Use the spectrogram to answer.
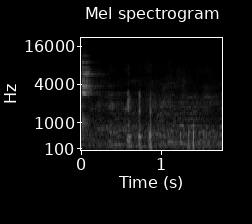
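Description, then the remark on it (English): Drinking glasses clink together in a toast, with about four or five quick, light taps spread irregularly over a second, above a faint murmur of background voices. “Let's clink some glasses.”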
